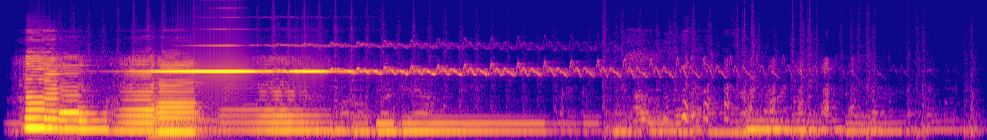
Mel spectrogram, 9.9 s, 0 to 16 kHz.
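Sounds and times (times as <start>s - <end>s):
audio feedback: 0.0s - 7.6s
orchestra playing: 0.1s - 8.7s
laughter: 1.2s - 9.8s.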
